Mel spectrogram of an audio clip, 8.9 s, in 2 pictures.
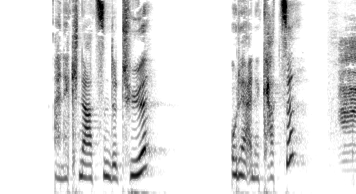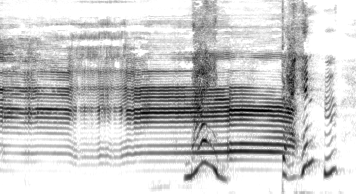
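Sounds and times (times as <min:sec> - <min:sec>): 
speech: 0:00.7 - 0:02.0, 0:02.9 - 0:04.4, 0:06.8 - 0:08.8
toy teddy bear growling sadly: 0:04.2 - 0:08.1.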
